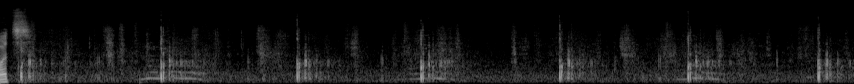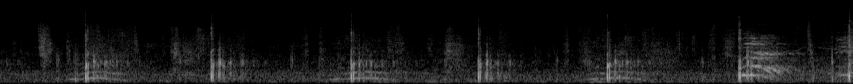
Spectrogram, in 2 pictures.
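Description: A tennis ball is struck back and forth with sharp, regular pops.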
